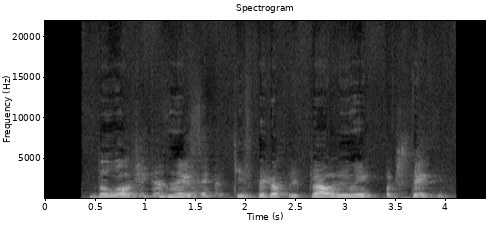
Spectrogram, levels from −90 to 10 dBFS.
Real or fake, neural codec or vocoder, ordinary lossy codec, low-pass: fake; codec, 44.1 kHz, 3.4 kbps, Pupu-Codec; none; none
